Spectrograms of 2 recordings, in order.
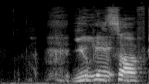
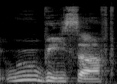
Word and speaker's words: Ubisoft: like, now starting the Ubisoft press conference. I'm like, wait, what? Oh, shoot, I've been saying that wrong all these years. They're a French company, so that's probably the French pronunciation of it.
